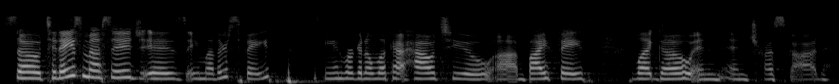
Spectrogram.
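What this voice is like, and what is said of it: Strained, fading hoarse voice. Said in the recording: “my voice is kind of going out here”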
